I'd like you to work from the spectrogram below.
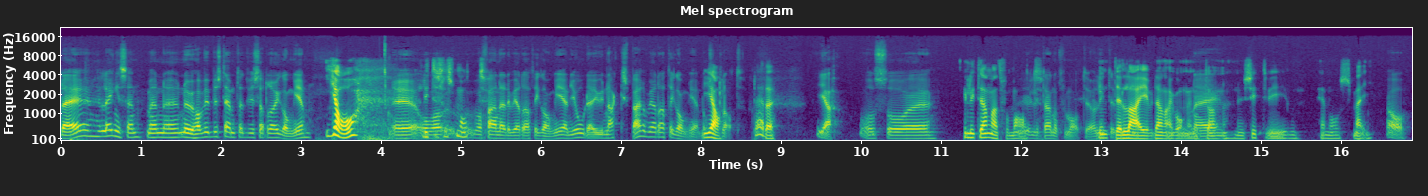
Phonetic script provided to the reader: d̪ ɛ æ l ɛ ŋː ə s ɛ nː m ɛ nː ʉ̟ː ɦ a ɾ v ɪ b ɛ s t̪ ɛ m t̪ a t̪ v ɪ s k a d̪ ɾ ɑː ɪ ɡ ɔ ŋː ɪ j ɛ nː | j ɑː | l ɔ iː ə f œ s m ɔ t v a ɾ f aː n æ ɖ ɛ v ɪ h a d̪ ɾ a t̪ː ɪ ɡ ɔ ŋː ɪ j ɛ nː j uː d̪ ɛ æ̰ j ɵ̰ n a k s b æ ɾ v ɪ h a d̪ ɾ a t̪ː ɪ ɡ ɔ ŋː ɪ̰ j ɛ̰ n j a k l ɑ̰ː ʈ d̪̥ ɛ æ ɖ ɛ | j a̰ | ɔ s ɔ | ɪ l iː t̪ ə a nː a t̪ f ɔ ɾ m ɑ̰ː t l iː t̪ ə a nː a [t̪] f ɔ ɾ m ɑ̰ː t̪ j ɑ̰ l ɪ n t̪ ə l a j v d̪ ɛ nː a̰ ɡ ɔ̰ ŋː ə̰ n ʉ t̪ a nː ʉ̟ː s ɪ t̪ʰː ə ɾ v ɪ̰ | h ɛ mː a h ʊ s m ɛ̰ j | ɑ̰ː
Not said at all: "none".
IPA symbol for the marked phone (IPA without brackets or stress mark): t̪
